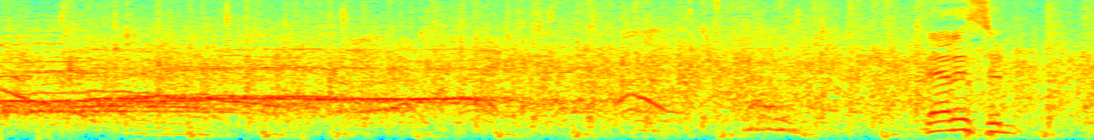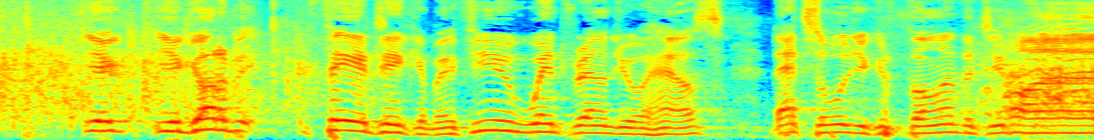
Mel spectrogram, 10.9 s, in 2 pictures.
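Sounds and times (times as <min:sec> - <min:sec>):
crowd cheering and whooping: 0:00.0 - 0:04.6, 0:10.5 - 0:10.9
crowd applause: 0:00.0 - 0:07.3
speech: 0:04.6 - 0:05.3, 0:05.9 - 0:10.9.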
